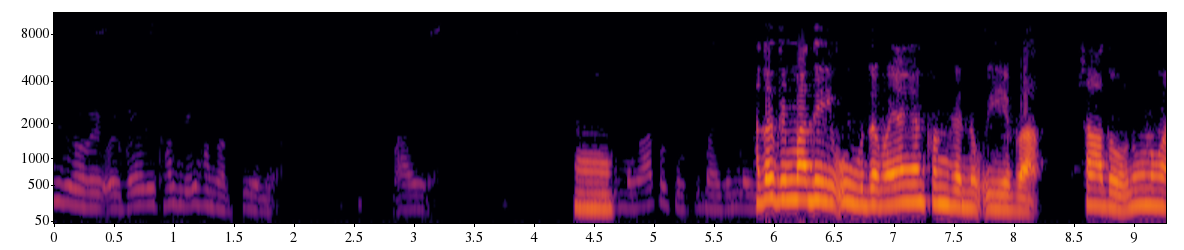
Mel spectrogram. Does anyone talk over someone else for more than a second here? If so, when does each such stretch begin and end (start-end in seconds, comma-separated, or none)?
none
